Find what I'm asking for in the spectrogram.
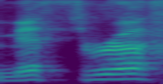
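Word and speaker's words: Mythra: Yeah, and then we had Pyra and Mithra from Xenoblade series. I'm probably not pronouncing those names correctly. – No, you got those games perfect. Yeah, you got those names perfectly.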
